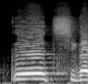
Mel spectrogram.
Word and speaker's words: 끝이: 이거는 아 요거 아니네요 이건 발음이 뭐다 끝이가 됩니다 끝이 티읕이 지금 치읓으로 변한 거야 근데 이거 뭐야 이거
